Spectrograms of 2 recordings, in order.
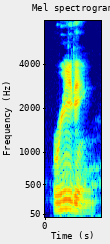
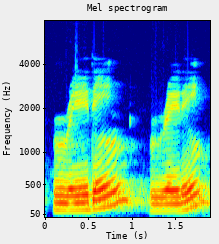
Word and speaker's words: reading: Percebam que o R a ser pronunciado, pessoal, é o R que a gente usa muitas vezes, a gente chama de R retroflexo, que dobra a língua para trás, que o pessoal do interior costuma utilizar quando vai falar a palavra porta, porteira, reading, né?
